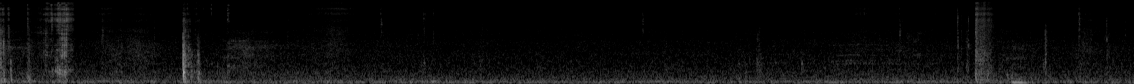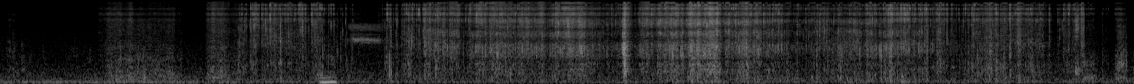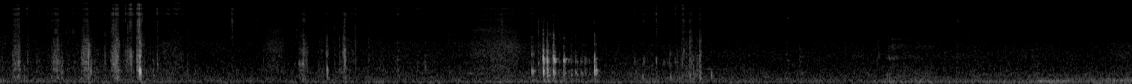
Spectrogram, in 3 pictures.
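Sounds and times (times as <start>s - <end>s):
packaging crinkling and rustling: 12.3s - 24.6s.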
